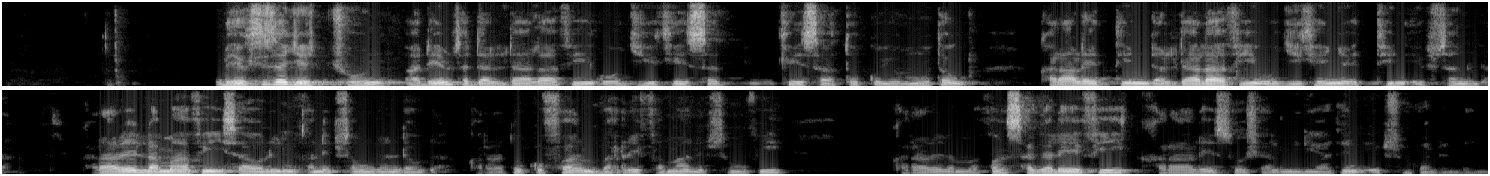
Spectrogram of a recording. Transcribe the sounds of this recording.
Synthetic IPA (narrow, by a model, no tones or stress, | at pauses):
be̞ːksɪs̬ɐd͡ʒɛt͡ʃːuːnɐd̪e̞ːmsɐd̪ɐld̪aːlaːfɪd͡ʒiː | ke̞ːsːaːt̪ɔkːɔjɔmːuːt̪ɐʔʊ | kʰɐɾaːle̞ːɪt̪ːiːnd̪ɐld̪aːlaːfɪhɔd͡ʒiːke̞ːɲːɐɪt̪ːiːnɪbsɐnʊᶑɐ̥ | kɐɾaːle̞ːlɐmaːfɪːsaːwɔliːŋkɐnɪbsɐmuːd̪ɐnd̪ɐʔʊᶑɐ̥kɐɾaːt̪ɔkːɔfːaːbɐrːe̞ːfːɐmaːnɪbsuːfɪ | kɐɾaːleːlɐmːɐfːaːnsɐɡɐle̞ːfɪkʰɐɾaːle̞ːsoːʃaːlmiːd̪ɪjaːt̪iːnɪbsuːkɐnd̪ɐnd̪eːɲː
